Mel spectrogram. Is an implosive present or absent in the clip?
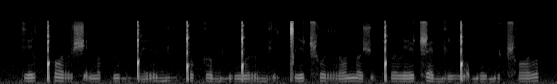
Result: absent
